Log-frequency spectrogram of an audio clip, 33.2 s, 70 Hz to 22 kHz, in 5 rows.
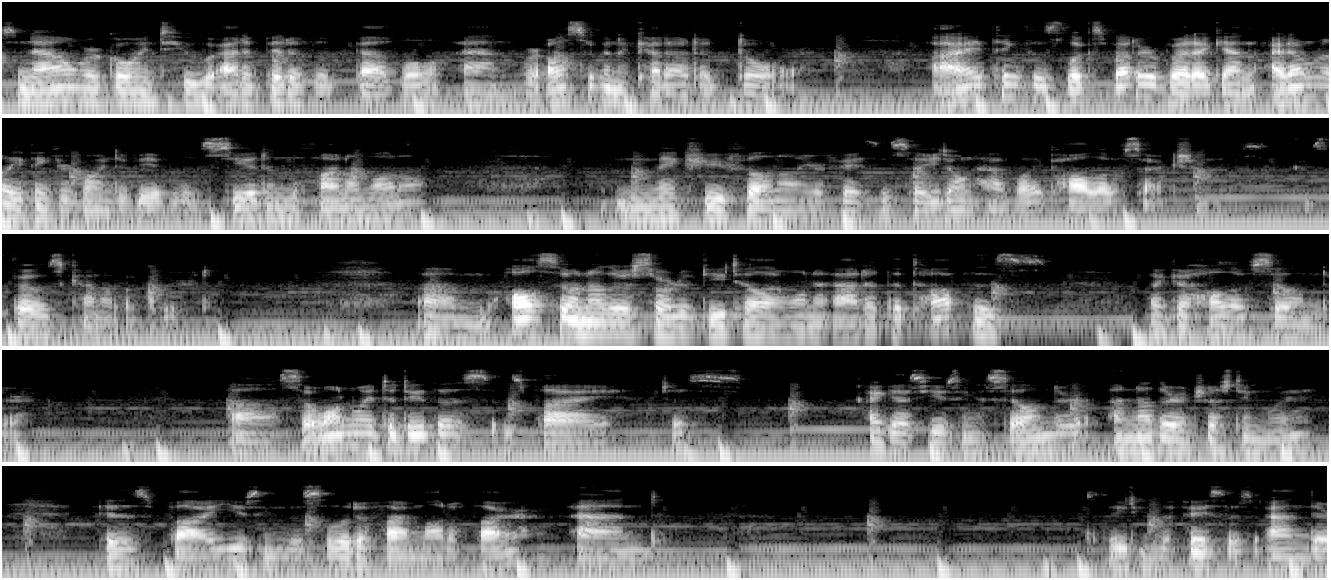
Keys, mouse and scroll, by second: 1.1-1.9 middle drag, 1.9 Tab, 2.1 middle drag, 2.4 ctrl+r, 3.1 middle click, 3.6-6.1 typing, 4.1-4.6 middle drag, 4.9 middle click, 5.9 middle click, 6.7 scroll up 4, 6.9-7.3 middle drag, 7.3 click, 7.5 click, 7.9-8.4 middle drag, 8.4-9.0 right drag, 9.0 f, 9.3 middle click, 9.6 ctrl+z, 9.8 click, 10.0 middle click, 10.2 shift+drag, 10.5 shift+click, 10.8 shift+click, 11.0 f, 11.3 click, 11.5 shift+click, 12.0 shift+click, 12.3 shift+click, 12.8 f, 13.0 scroll down 1, 13.1 Tab, 13.2 Tab, 13.4 Tab, 13.6-14.8 middle drag, 14.8 scroll down 3, 15.1-16.8 middle drag, 17.1-18.4 middle drag, 18.4 click, 19.1 shift+a, 21.3 r, 22.9 g, 23.3 s, 23.7 g, 24.1 middle click, 24.5 Tab, 24.7 middle click, 24.8 Tab, 25.0 s, 26.0 Tab, 26.2 middle click, 26.8 click, 27.2 click, 27.4 x, 27.8 middle click, 28.4 click, 28.5 x, 28.8 middle click, 29.0 Tab, 29.3-32.4 drag, 32.4 middle drag, 32.7 right click.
